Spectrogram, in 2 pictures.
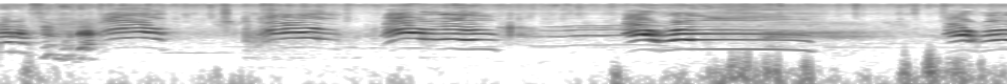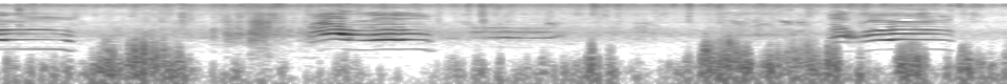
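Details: Domestic cat outdoors in a snowy winter natural setting, meowing persistently: a run of about ten short, bright, rising-falling meows, several in quick pairs, mixed with low rumbling and crunching noises in the background.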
